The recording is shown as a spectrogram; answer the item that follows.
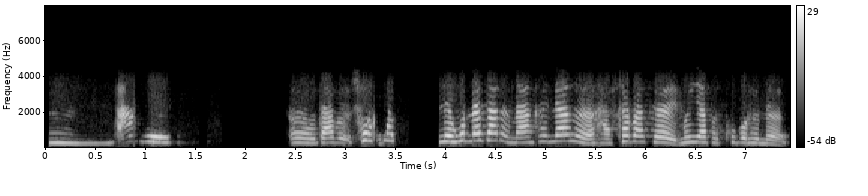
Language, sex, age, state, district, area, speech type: Bodo, other, 30-45, Assam, Kokrajhar, rural, conversation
